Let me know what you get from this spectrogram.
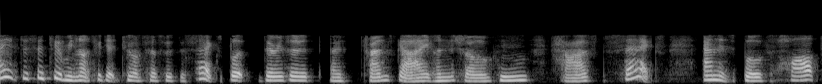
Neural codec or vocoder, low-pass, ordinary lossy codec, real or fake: autoencoder, 22.05 kHz, a latent of 192 numbers a frame, VITS, trained on one speaker; 7.2 kHz; AAC, 16 kbps; fake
